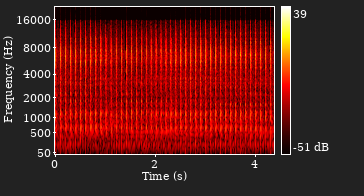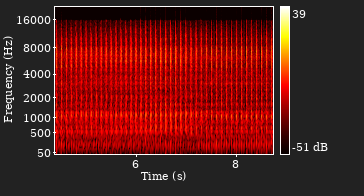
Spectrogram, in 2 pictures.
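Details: Infiniti VQ35DE V6 engine with sharp, evenly spaced metallic knocks a little over three per second, hammering steadily throughout: rod bearing knock from a spun rod bearing.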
